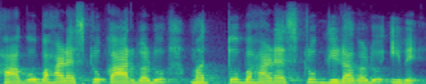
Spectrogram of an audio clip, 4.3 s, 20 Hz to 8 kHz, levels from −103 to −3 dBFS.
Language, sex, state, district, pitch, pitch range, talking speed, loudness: Kannada, female, Karnataka, Bidar, 225 Hz, 215-240 Hz, 110 wpm, -17 LUFS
